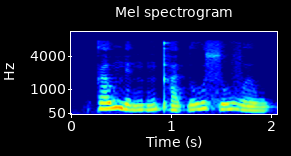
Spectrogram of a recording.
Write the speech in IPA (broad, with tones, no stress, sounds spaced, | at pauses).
k a˧˥ w n e˨˩ ŋ ə˨˩˦ ŋ t̪ʰ a˨˩ t̚ ɣ u˧˥ s u˧˥ v əː˨˩ w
